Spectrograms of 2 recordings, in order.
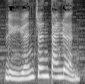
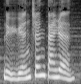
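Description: The two takes are said the same way.

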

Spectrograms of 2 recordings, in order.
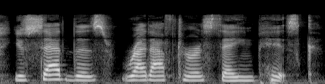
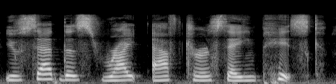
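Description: First: Said in the usual way. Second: Slow and deliberate; slow teaching read. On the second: Shown as a demonstration. Teacher modelling the line slowly for learners. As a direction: lay out each word slowly. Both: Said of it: "你扑完就说我可爱".

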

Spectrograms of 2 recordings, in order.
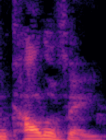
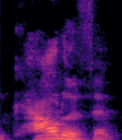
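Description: First: "counterfeit" ending in "fay"; mispronounced "counterfeit", long "ay" and no final t; wrong ending. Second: "counterfeit" ending in short "fit"; demonstrated "counterfeit" with a short i in the last syllable; correct ending. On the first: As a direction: say "counterfeit" as COUN-ter-fay. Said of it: "它不念counterfeit". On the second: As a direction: say "counterfeit" as COUN-ter-fit. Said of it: "它念counterfeit". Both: Shown as a demonstration.

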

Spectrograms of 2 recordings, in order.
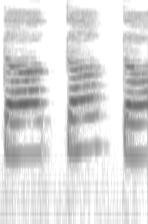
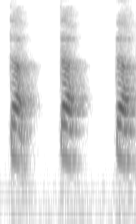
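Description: First: "the, the, the", each vowel held too long; drawn-out wrong tone. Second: "the, the, the", each very short, with a gap after; short fifth tone. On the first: Teacher showing what to avoid, sounds lasting too long. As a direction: let each "the" linger instead of cutting it short. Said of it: "instead of". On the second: Teacher showing how we should pronounce it, short and separated. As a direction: cut each "the" off quickly, like counting beats. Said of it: "not to make the sound last too long". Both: Shown as a demonstration.

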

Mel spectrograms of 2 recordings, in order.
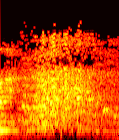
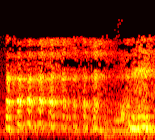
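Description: First: Airless chuckle lifting at the end; a mocking laugh that rises; short chuckle. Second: Airless chuckle trailing down; soft chuckle. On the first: Brothers tease his swollen face, rising chuckle. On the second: Acted. Brothers laugh at the swollen-faced man, soft falling chuckle. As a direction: let a quiet laugh fall away. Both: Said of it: "哥俩下来乐".

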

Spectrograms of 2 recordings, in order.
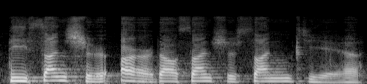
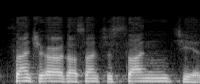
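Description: First: 第三十二到三十三节 said slowly and spelled out; slow, deliberate citation. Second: Said in the usual way. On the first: Shown as a demonstration. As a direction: read the verse number slowly for clarity. (慢慢念出章节)

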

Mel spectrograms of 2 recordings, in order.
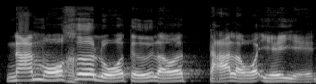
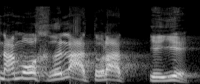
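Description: First: 罗 read as modern Mandarin luo, slowly; wrong Mandarin reading. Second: 辣 said la as the Tang sound of 罗; correct Tang reading. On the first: Teacher shows students the wrong Mandarin reading of 罗. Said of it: "你怎么读成这个样？". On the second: Teacher shows students the correct Tang-era reading with la. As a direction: read 南无喝辣德辣耶耶 with la, the old way. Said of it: "是这样读的". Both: Shown as a demonstration.

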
